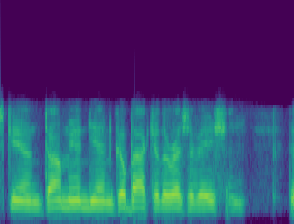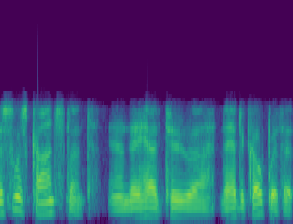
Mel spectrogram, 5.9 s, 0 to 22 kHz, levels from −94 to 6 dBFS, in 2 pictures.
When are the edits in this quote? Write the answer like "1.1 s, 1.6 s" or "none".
3.9 s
